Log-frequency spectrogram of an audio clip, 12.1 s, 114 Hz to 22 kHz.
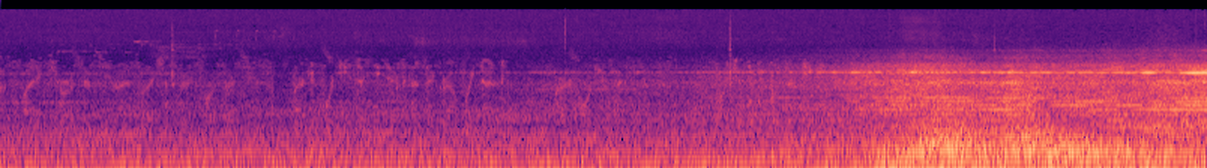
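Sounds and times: jet engines at takeoff power: 0.0 - 12.0.

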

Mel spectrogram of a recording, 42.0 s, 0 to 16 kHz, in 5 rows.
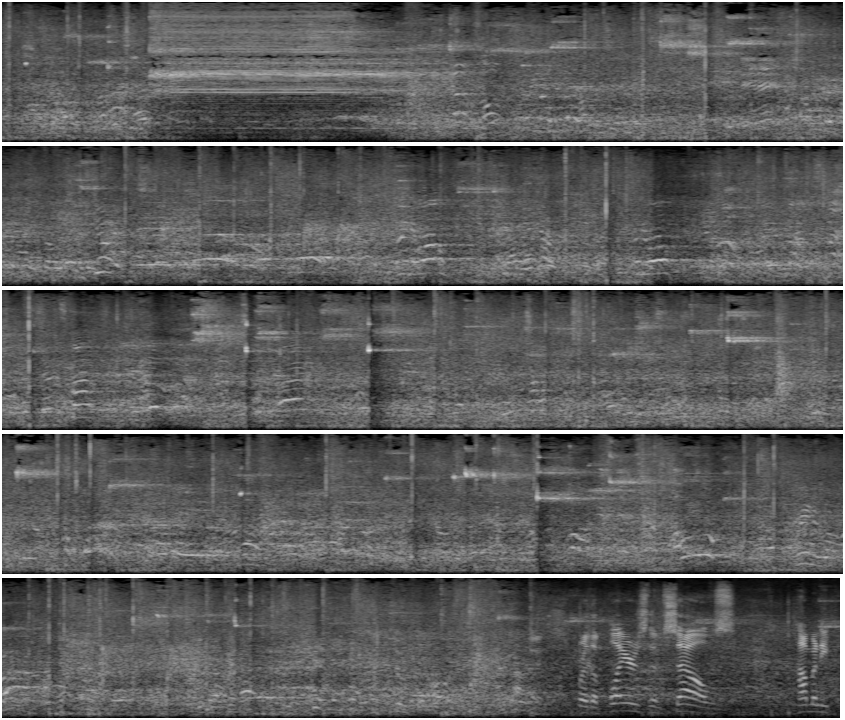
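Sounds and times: hubbub of indistinct voices: 0.0 - 42.0
basketballs bouncing on wooden floor: 32.6 - 33.3, 33.9 - 38.4.

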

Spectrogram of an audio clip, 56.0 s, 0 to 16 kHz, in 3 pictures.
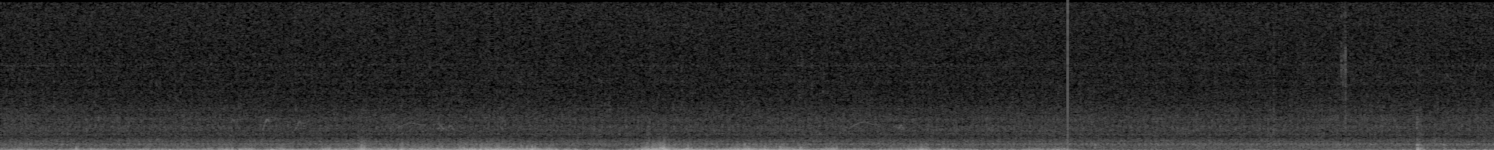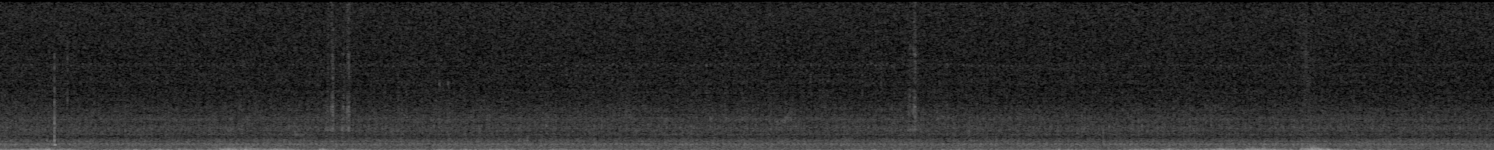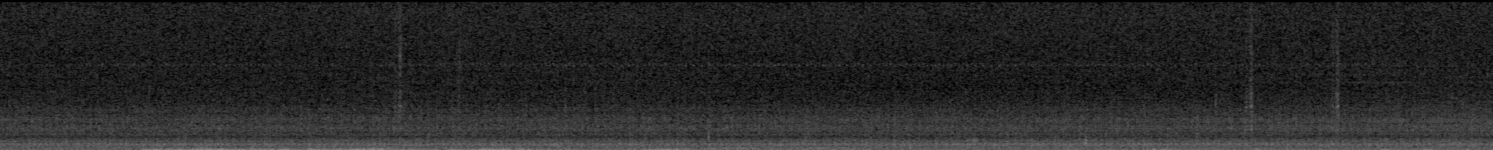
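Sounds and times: vehicle engine idling: 0.0 - 56.0.

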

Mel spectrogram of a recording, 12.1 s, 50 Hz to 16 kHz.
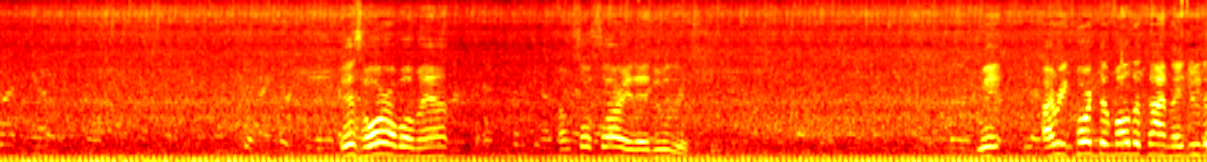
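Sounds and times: vehicle engine idling: 0.0 - 12.0
man speaking: 3.4 - 4.5, 5.5 - 7.0, 9.7 - 12.0.

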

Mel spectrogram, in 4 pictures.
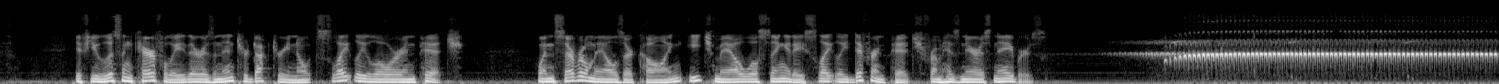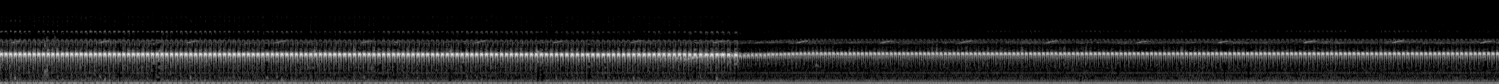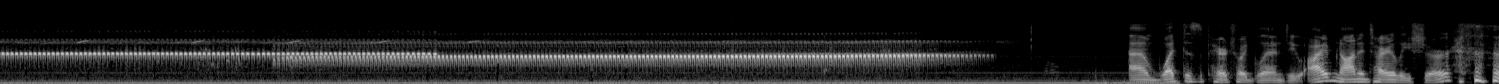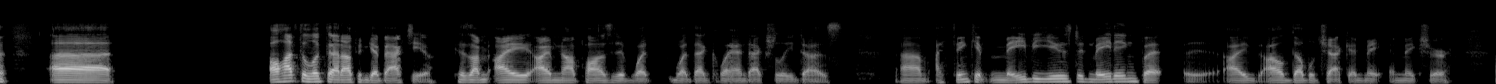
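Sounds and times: toads trilling: 10.4 - 40.2.

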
